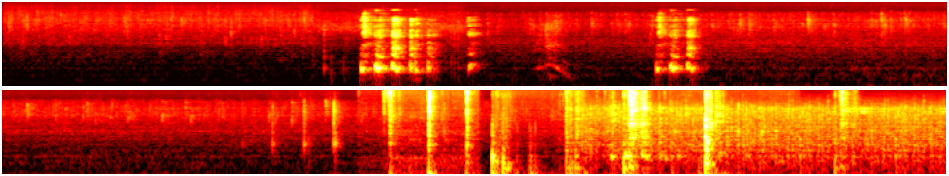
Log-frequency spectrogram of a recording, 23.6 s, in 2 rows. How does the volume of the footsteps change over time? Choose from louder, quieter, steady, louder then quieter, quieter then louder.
louder then quieter.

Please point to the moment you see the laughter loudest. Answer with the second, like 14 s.
5 s.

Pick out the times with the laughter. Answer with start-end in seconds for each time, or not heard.
4.5-5.9, 8.2-8.7, 19.4-20.9.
